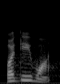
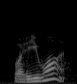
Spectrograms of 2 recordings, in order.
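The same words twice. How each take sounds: First: Soft repeat, "do" leaned on and falling; stress on do. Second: Soft question, "want" rising at the end; stress on want. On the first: Pastor repeats the question softly, pressing "do". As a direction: press "do" and let it fall. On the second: Pastor quietly asks the congregation, "want" rising. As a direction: ask it quietly and lift "want". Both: Shown as a demonstration. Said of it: "So the first question is".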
